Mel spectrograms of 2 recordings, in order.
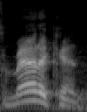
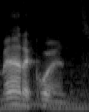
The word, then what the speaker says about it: mannequins: Like it's it's it's from mannequins, not manquins or whatever.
